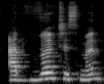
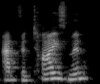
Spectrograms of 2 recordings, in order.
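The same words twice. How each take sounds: First: It has the British English stress pattern. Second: It has the American English stress pattern. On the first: "the noun in British English is advertisement" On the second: "The stress is different to the American advertisement"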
